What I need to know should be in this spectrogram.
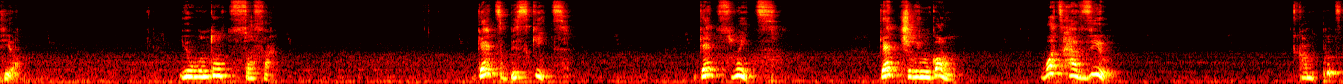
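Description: A young woman speaks close to the microphone in short, deliberate phrases with pauses between them.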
